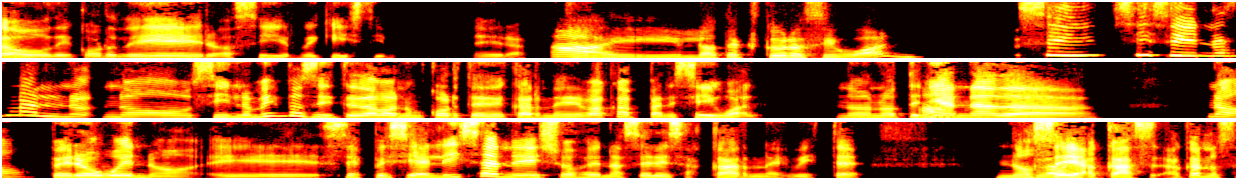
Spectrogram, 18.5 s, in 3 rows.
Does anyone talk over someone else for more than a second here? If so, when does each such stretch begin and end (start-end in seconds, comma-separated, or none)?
none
